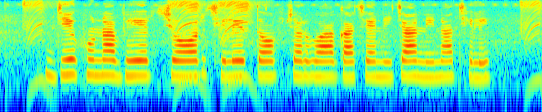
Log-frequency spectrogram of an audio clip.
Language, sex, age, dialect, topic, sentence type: Magahi, female, 18-24, Northeastern/Surjapuri, agriculture, statement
